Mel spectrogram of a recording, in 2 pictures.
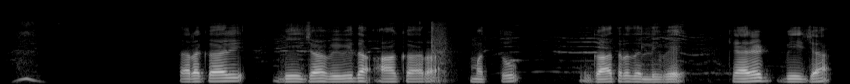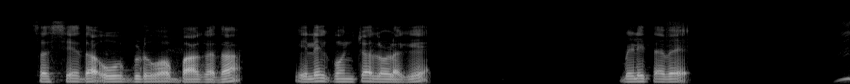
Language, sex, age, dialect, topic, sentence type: Kannada, male, 25-30, Mysore Kannada, agriculture, statement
